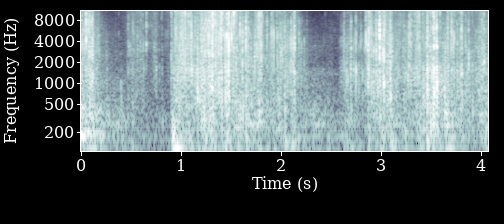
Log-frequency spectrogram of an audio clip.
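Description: Plastic packaging crinkling as it is handled, in two spells of about a second each with a short pause between.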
